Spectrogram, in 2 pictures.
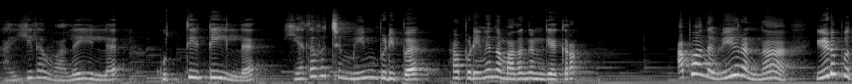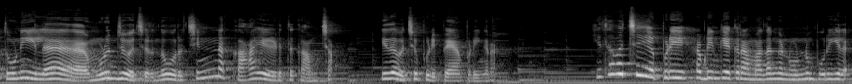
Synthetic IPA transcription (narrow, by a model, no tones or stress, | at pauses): kɐjːɪlɐʋɐlɐjɪlːɐ | kʊt̪ːɪʈːijɪlːɐ | ɛðɛʋɐt͡ʃːɯmiːnpɪɽɪpːe | ɐpːɐɽɪnːɯɪnd̪ɐmɐðɐŋɡɐnːɯkeːkːɐɾãː | ɐpːoːɐnd̪ɐʋiːɾɐnnaː | ɪɽɯpːɯt̪ʊɳɪjɪlɐmʊɽʊɲd͡ʒɯʋɐt͡ʃːɪɾɯnd̪ɯɔɾɯt͡ʃɪnːɐkaːjɐɛɽɯt̪ːɯkːɐmɪt͡ʃːã̰ː | ɪðɛʋɐt͡ʃːɯpɪɽɪpːẽːɐpːɐɽɪŋɡɪɾã̰ː | ɪðɛʋɐt͡ʃːɯɛpːɐɽiɐpːɐɽɪnːɯkeːkːɐɾãːmɐðɐŋɡɐɳɔɳːɯpʊɾɪjɐlɐ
